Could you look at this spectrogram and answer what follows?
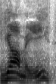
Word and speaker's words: YMMY: He's Director of Creative Strategy for YMMY Marketing in Tampa, pronounced Yummy, and his clients include major brands.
